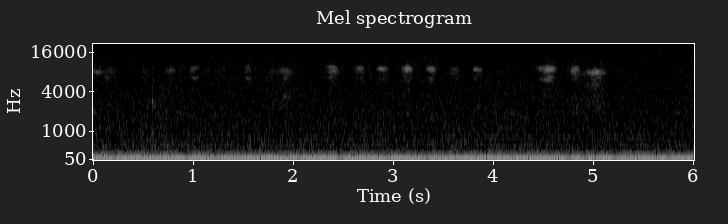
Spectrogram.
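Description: Pencil sketching on paper: a run of short, faint scratchy strokes, over a steady low hum.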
